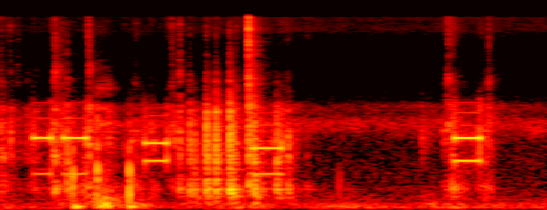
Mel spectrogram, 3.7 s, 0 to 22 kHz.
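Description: DTMF touch-tone dialing on a Northern Telecom DMS10 telephone exchange: a series of short, distinct beeps in irregular succession, with a final tone after a pause, fairly faint.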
